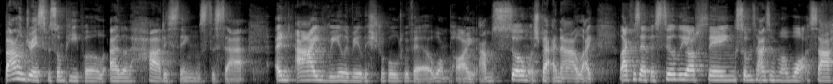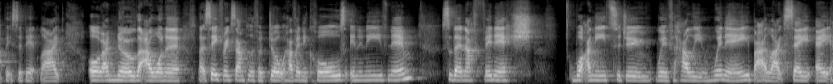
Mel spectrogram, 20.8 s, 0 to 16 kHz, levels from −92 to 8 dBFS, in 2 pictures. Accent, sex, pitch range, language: British, female, 175-215 Hz, English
